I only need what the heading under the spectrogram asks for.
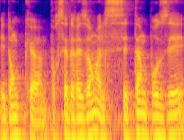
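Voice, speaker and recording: With a Spanish accent, a man speaks fairly slowly in a very deep, flat monotone, and the room echo is audible. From French Basque Country, border with Spain. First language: Spanish (speaking French). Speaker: novelist. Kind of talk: interview. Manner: hesitant, frequent filler sounds.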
